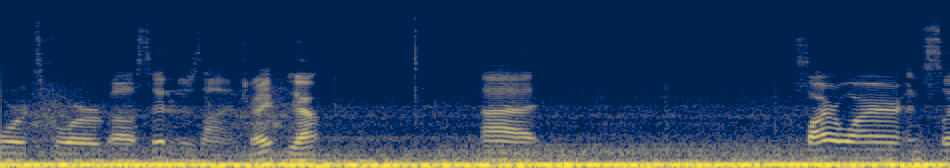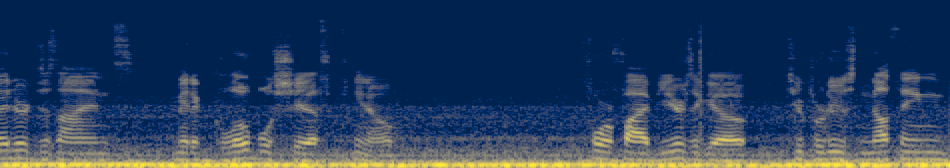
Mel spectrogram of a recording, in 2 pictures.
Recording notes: Recorded in his car to and from a cheeky surf session north of San Francisco.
